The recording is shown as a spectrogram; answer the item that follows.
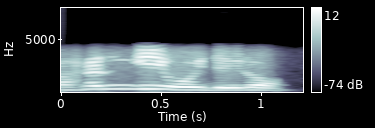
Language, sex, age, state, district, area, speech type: Manipuri, female, 18-30, Manipur, Kangpokpi, urban, conversation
